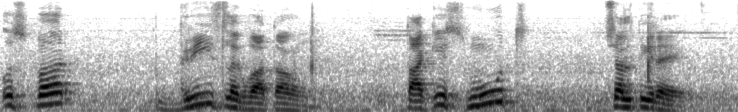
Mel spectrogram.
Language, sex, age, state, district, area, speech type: Urdu, male, 45-60, Uttar Pradesh, Gautam Buddha Nagar, urban, spontaneous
